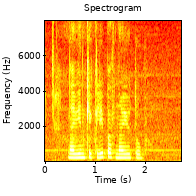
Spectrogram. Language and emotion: Russian, neutral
